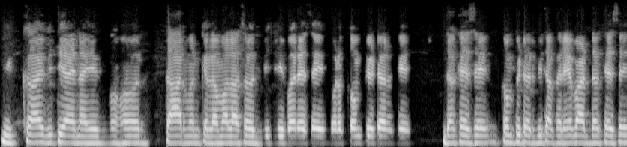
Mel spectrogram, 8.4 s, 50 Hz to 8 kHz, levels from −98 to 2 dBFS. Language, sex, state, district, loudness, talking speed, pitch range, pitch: Halbi, male, Chhattisgarh, Bastar, -15 LUFS, 180 wpm, 140-145 Hz, 140 Hz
